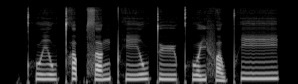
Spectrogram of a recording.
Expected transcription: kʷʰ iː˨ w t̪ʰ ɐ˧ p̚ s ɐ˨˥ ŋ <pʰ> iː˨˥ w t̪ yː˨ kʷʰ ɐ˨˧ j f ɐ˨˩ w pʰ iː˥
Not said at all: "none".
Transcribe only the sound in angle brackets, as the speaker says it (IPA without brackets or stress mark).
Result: pʰ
